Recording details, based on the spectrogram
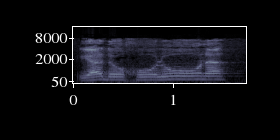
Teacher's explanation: الدال دائما قلنا إذا كانت ساكنة تكون من أحرف القلقلة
